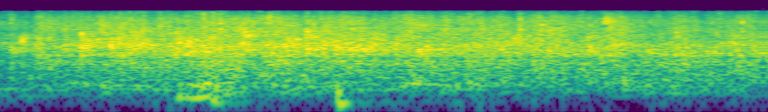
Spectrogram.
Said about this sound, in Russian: Ваши аплодисменты.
